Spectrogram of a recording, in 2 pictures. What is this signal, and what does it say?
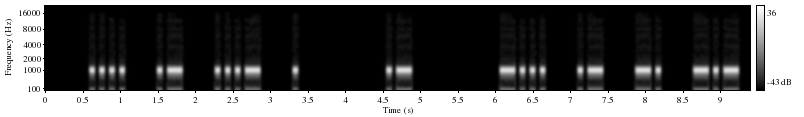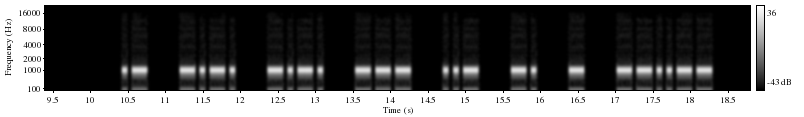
Morse code, heard as a keyed tone, about 18 wpm, spaced as for 12 wpm, 1000 Hz. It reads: HAVE A BANK ACCOUNT,
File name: qotdfiles / 12wpm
